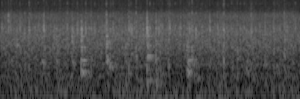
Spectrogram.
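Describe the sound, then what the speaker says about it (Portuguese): Rain falling outdoors, a soft continuous patter with scattered faint drop ticks, fairly quiet and steady with no voices. "A chuva tá caindo."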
